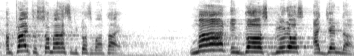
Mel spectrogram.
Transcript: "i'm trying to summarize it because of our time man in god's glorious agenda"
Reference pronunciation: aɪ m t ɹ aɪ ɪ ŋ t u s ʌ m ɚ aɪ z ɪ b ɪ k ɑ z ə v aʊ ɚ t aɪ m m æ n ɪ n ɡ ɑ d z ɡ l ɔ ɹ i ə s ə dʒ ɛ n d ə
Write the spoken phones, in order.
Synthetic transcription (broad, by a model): aɪ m t ɹ aɪ ɪ ŋ t u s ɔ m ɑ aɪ s ɪ b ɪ k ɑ s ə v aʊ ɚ t aɪ m m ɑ n ɪ n ɡ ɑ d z ɡ l ɔ ɹ i ə s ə dʒ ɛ n d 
